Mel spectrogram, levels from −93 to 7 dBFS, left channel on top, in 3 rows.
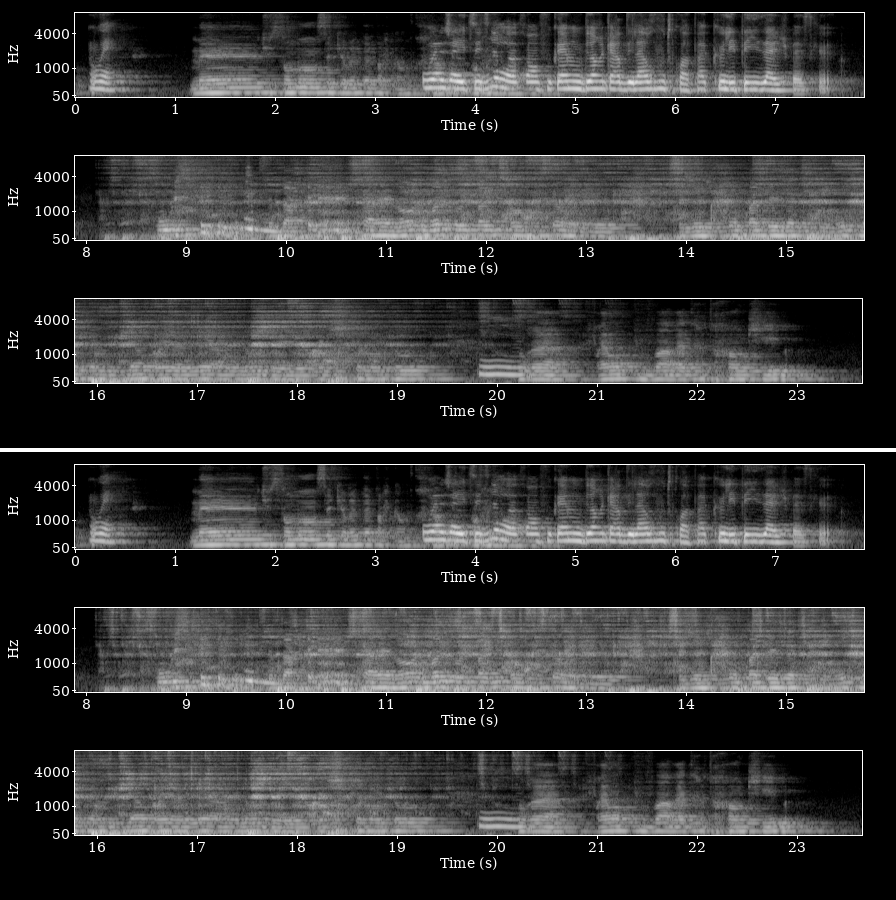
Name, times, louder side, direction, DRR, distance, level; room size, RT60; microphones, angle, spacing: voice 1, 1.1-3.7 4.0-4.5 8.7-13.6 13.9-19.3 20.2-20.7 21.0-22.9, equal, 20° right, 6 dB, 6.6 m, -27 dB
voice 2, 3.5-7.5 9.6-10.0 19.8-20.3, left 2 dB, 30° left, 12 dB, 0.9 m, -18 dB
Whispering, 8.1-20.6, right 2 dB, 65° right, 5.6 m, -29 dB
25.5 x 22.5 x 8.5 m, 0.84 s
head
